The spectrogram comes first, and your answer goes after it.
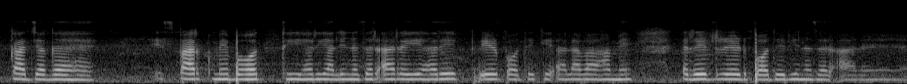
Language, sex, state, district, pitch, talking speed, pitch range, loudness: Hindi, female, Bihar, Purnia, 235 Hz, 170 wpm, 230-240 Hz, -26 LUFS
